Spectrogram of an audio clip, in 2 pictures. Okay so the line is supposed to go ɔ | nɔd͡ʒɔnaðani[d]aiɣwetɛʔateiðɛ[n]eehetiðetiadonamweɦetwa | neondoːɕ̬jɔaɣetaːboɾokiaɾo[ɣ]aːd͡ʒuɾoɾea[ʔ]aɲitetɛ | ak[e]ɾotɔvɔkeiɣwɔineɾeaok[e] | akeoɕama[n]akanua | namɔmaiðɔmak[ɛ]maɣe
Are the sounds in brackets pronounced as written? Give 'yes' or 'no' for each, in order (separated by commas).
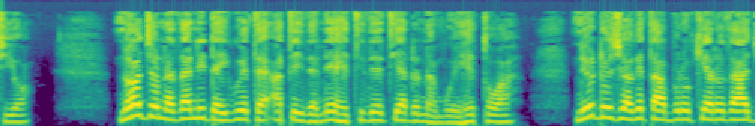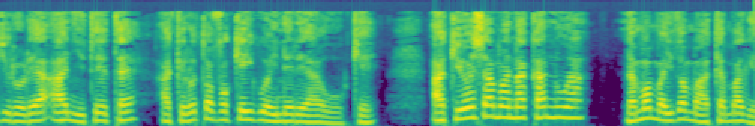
yes, yes, no, yes, yes, yes, yes, yes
